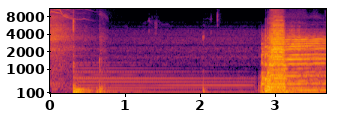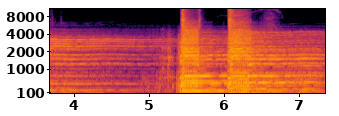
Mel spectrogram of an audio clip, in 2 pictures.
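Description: Buzzy synthesizer notes with the chorus modulation turned up and the waveform knob around 2 o'clock: a short stab, then three loud sustained tones swelling in one after another, each rich in bright harmonics and slowly fading, with no voices.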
